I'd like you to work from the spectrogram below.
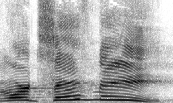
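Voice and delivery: high, loud, slow cry for help; yelled plea. Acted. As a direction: yell it out like you're drowning. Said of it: "he yelled out".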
